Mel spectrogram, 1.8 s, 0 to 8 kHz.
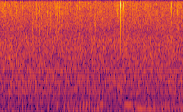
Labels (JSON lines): {"label": "biophony", "recorder": "SoundTrap 300"}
